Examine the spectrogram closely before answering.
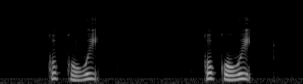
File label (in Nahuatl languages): "kUkuwI", Oapan, female; Oapan minimal pairs 1998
